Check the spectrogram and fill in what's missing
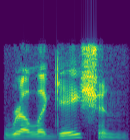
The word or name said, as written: relegation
